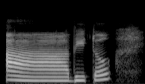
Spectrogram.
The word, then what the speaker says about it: abito: Io abito abito abiti la a e la sillaba lunga abito io abito a Milano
